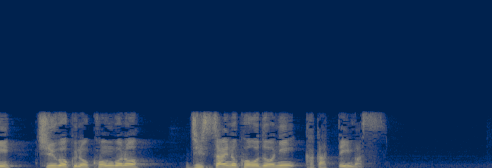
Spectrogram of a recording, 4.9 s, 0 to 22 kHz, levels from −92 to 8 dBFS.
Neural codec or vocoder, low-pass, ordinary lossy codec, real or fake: none; 7.2 kHz; none; real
